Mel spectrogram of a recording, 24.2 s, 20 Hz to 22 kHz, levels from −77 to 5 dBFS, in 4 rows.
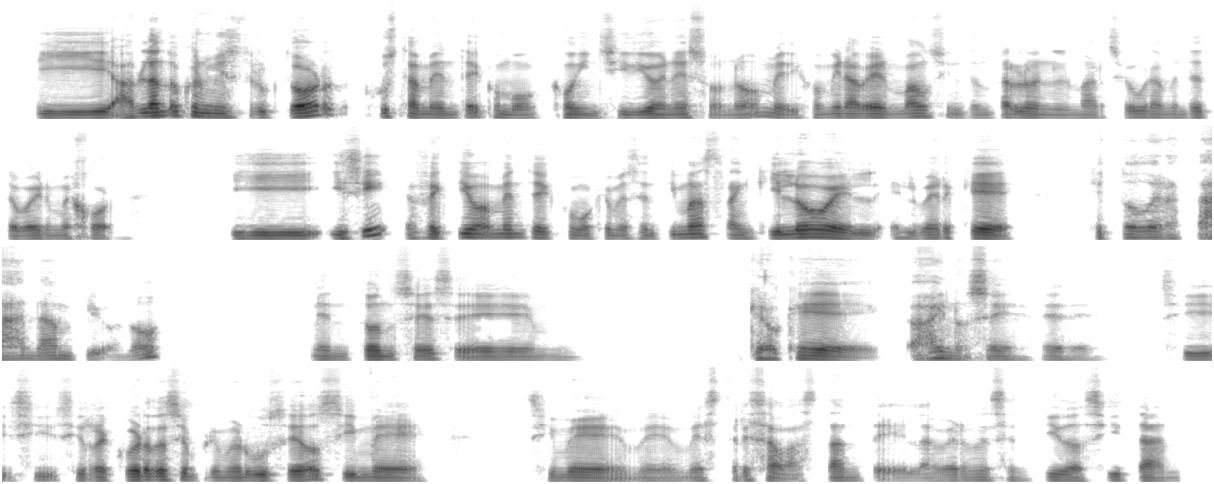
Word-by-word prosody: Y 95 Hz, 0 st, +2 dB
hablando 135 Hz, +6 st, +7 dB
con 135 Hz, -5 st, +3 dB
mi 115 Hz, -, +2 dB
instructor, 100 Hz, -1 st, +6 dB
justamente, 100 Hz, -2 st, -2 dB
como 90 Hz, -4 st, -6 dB
coincidió 95 Hz, -1 st, -1 dB
en 95 Hz, -, -3 dB
eso, 100 Hz, -, -5 dB
¿no? -, -, -6 dB
Me -, -, -3 dB
dijo: 95 Hz, -, -11 dB
"Mira, 105 Hz, 0 st, 0 dB
a -, -, 0 dB
ver, 105 Hz, -1 st, +3 dB
vamos 110 Hz, +2 st, -2 dB
a -, -, -13 dB
intentarlo 95 Hz, +2 st, -4 dB
en 95 Hz, -, -8 dB
el 85 Hz, -, -11 dB
mar, 95 Hz, +1 st, -10 dB
seguramente 100 Hz, -1 st, -7 dB
te 90 Hz, -, -5 dB
va 90 Hz, -, 0 dB
a -, -, +2 dB
ir 95 Hz, -, -6 dB
mejor". 95 Hz, -, -5 dB, 0.6 s
Y 95 Hz, 0 st, +2 dB
y 105 Hz, -, -1 dB
sí, 190 Hz, +4 st, +4 dB
efectivamente, 120 Hz, +2 st, +2 dB
como 95 Hz, -3 st, -6 dB
que 100 Hz, -, -8 dB
me 95 Hz, -, -6 dB
sentí 95 Hz, +3 st, -9 dB
más 120 Hz, +2 st, +3 dB
tranquilo 110 Hz, +5 st, +6 dB
el 90 Hz, -3 st, +2 dB
el 100 Hz, 0 st, -11 dB
ver 105 Hz, 0 st, -3 dB
que 100 Hz, -3 st, +7 dB, 0.3 s
que -, -, -9 dB
todo 115 Hz, -1 st, -2 dB
era 105 Hz, -2 st, -6 dB
tan 105 Hz, +1 st, -4 dB
amplio, 110 Hz, -1 st, -7 dB
¿no? -, -, -5 dB, 0.7 s
Entonces, 100 Hz, 0 st, -1 dB
em, 85 Hz, -2 st, -5 dB, 0.8 s
creo 105 Hz, -1 st, -3 dB
que, 100 Hz, -10 st, +3 dB
ay, 115 Hz, +1 st, -2 dB
no 105 Hz, -, -8 dB
sé, 95 Hz, -3 st, -4 dB
eh 90 Hz, -2 st, -12 dB, 0.3 s
sí 100 Hz, 0 st, -6 dB
sí -, -, -9 dB
sí -, -, -7 dB
recuerdo 105 Hz, +1 st, +4 dB
ese 110 Hz, +1 st, -2 dB
primer 95 Hz, 0 st, -4 dB
buceo, 100 Hz, 0 st, +2 dB
sí 100 Hz, -1 st, -2 dB
me 95 Hz, -1 st, -1 dB, 0.5 s
sí -, -, -12 dB
me 95 Hz, -1 st, +1 dB
me 90 Hz, +1 st, -11 dB
me 90 Hz, +1 st, -10 dB
estresa 95 Hz, -, -4 dB
bastante 95 Hz, -1 st, -6 dB
el -, -, -14 dB
haberme 95 Hz, +5 st, -8 dB
sentido 95 Hz, +1 st, -5 dB
así 100 Hz, -1 st, -7 dB
tan 90 Hz, -2 st, -4 dB
100 Hz, 190 wpm, -26 LUFS, 95-105 Hz, 0.8 s, hablando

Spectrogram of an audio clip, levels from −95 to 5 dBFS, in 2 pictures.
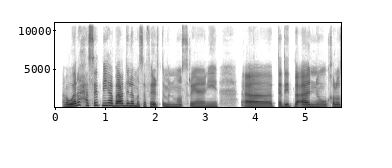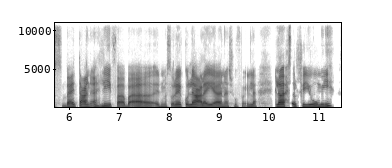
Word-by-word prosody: هو 235 Hz, +1 st, +5 dB
أنا 275 Hz, +8 st, +5 dB
حسيت 340 Hz, -2 st, -4 dB
بيها 320 Hz, 0 st, +3 dB
بعد 285 Hz, 0 st, +6 dB
لمّا 275 Hz, -4 st, 0 dB
سافِرت 245 Hz, +2 st, -2 dB
من 225 Hz, -3 st, -5 dB
مصر 225 Hz, -2 st, -8 dB
يعني، 200 Hz, +1 st, -6 dB, 0.5 s
آآ، 200 Hz, -1 st, +1 dB
ابتديت 220 Hz, +4 st, -5 dB
بقى 240 Hz, 0 st, +5 dB
إنه 215 Hz, -2 st, -5 dB
خلاص 225 Hz, 0 st, -5 dB
بعِدت 220 Hz, +1 st, 0 dB
عن 225 Hz, 0 st, +2 dB
أهلي، 240 Hz, +1 st, -3 dB
فبقى 200 Hz, -2 st, -1 dB
المسؤولية 210 Hz, +1 st, -3 dB
كلّها 225 Hz, 0 st, 0 dB
عليَّ 210 Hz, -1 st, +3 dB
أنا 205 Hz, 0 st, -7 dB
أشوف 210 Hz, +1 st, -15 dB
إيه -, -, -13 dB
ال 205 Hz, 0 st, -7 dB
إيه 200 Hz, -, -5 dB, 0.4 s
اللي 235 Hz, +1 st, +5 dB
هيحصل 245 Hz, +3 st, +4 dB
في 235 Hz, -, -7 dB
يومي 240 Hz, +4 st, -1 dB
225 Hz, 165 wpm, -21 LUFS, 210-245 Hz, 0.5 s, بعد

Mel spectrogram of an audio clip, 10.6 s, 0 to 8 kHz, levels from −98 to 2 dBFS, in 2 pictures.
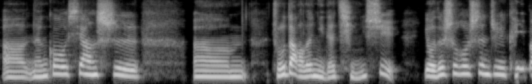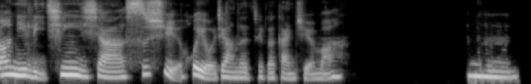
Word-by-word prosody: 呃， 160 Hz, 0 st, -2 dB
能 175 Hz, +5 st, 0 dB
够 245 Hz, +2 st, +2 dB
像 235 Hz, -1 st, +2 dB
是， 205 Hz, -6 st, +2 dB, 0.5 s
嗯， 175 Hz, 0 st, +1 dB, 0.3 s
主 210 Hz, +3 st, +3 dB
导 175 Hz, -, +6 dB
了 185 Hz, -, +3 dB
你 185 Hz, -3 st, +3 dB
的 160 Hz, +2 st, -2 dB
情 170 Hz, -2 st, -2 dB
绪， 205 Hz, -, -2 dB, 0.2 s
有 185 Hz, -2 st, +4 dB
的 220 Hz, -, +4 dB
时 240 Hz, +3 st, +1 dB
候 255 Hz, 0 st, +2 dB
甚 250 Hz, 0 st, +1 dB
至 240 Hz, -, -3 dB
于 225 Hz, -, +1 dB
可 215 Hz, 0 st, -4 dB
以 205 Hz, -, -3 dB
帮 225 Hz, +2 st, +2 dB
你 205 Hz, -1 st, +3 dB
理 160 Hz, -8 st, -5 dB
清 225 Hz, -, +2 dB
一 200 Hz, -, -1 dB
下 170 Hz, -3 st, -3 dB
思 205 Hz, +8 st, +1 dB
绪， 245 Hz, -, -2 dB
会 205 Hz, +5 st, +1 dB
有 140 Hz, -6 st, -2 dB
这 175 Hz, -, -6 dB
样 160 Hz, -3 st, -5 dB
的 150 Hz, 0 st, -8 dB
这 165 Hz, +4 st, -15 dB
个 145 Hz, -3 st, -11 dB
感 140 Hz, -3 st, -10 dB
觉 130 Hz, -, -11 dB
吗？ 155 Hz, +9 st, -10 dB, 1.2 s
嗯。 170 Hz, -4 st, -2 dB
180 Hz, 230 characters per minute, -23 LUFS, 165-220 Hz, 1.2 s, 导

